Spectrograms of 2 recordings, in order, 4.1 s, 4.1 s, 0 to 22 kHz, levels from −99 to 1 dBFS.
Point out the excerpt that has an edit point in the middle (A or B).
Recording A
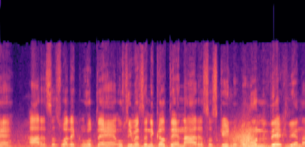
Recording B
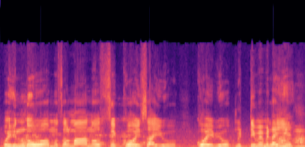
A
